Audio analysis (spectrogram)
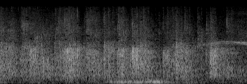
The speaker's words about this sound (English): And my wife, sat over there, has one of these Peloton Centurion t-shirts. And I think that's worth a round of applause. Yes, yes it is.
